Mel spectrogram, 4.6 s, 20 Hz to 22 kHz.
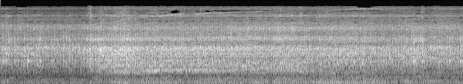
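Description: Off-road Suzuki 4x4's engine running, getting louder about a second in and staying up, as under throttle.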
